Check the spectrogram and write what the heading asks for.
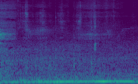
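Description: Faint handling sounds of a propeller being twisted and hand-tightened onto a drone motor, with one small click about one and a half seconds in, over a low steady rumble.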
